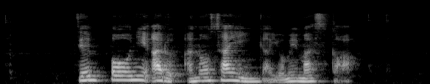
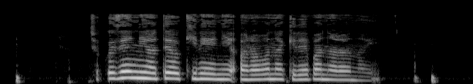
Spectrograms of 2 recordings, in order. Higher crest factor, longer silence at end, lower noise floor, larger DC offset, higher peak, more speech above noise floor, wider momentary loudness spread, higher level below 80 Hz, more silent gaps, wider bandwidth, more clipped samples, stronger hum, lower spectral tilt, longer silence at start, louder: about the same, 18 dB vs 16 dB; first, 0.8 s vs 0.35 s; first, -67 dBFS vs -57 dBFS; neither; about the same, -4 dBFS vs -6 dBFS; first, 47 dB vs 37 dB; second, 11 LU vs 22 LU; first, -62 dBFS vs -68 dBFS; neither; about the same, 11.5 kHz vs 11.5 kHz; neither; neither; first, -6.5 dB/octave vs -4.5 dB/octave; first, 0.8 s vs 0.15 s; about the same, -20 LUFS vs -20 LUFS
